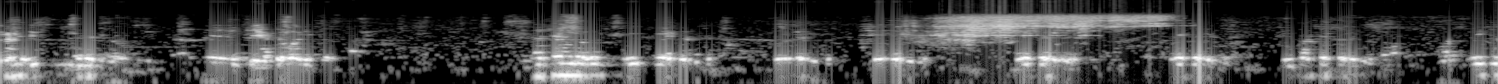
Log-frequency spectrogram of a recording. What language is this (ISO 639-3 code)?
ben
